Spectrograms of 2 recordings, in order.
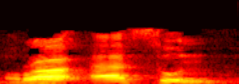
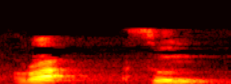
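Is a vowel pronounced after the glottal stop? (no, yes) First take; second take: yes; no. First: A vowel is sounded after the glottal stop. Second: The glottal stop has no vowel after it. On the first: "if it has a vowel, we're going to pronounce the vowel" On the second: "if it has no vowel, it's just a stop"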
